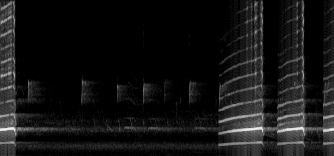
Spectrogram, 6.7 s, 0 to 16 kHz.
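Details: Bald eagles by the Dulles Greenway toll road, northern Virginia, 08:55 on 16 April 2022: a clipped note at the start, four seconds of near quiet, then three upslurred whistled calls in quick succession.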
